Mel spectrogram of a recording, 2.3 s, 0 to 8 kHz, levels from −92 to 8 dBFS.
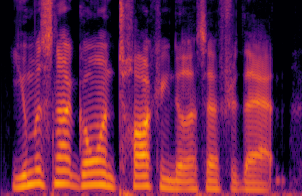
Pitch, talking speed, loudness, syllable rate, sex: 145 Hz, 265 wpm, -18 LUFS, 6.2 syllables/s, male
